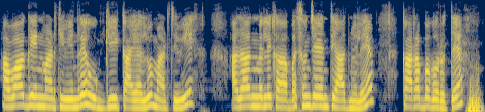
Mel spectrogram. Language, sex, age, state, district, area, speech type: Kannada, female, 18-30, Karnataka, Tumkur, urban, spontaneous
